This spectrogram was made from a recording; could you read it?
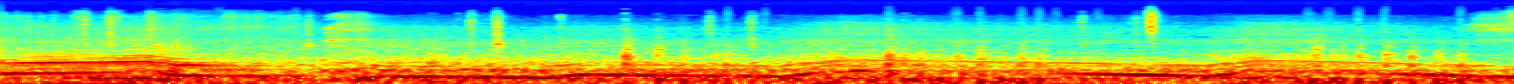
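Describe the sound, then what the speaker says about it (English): A Toyota Supra's engine drones steadily from inside the car, its pitch dropping and climbing as gears change, with a few faint crackling pops from the exhaust. "I've caught myself downshifting just because I want to hear those pops more often than not"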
